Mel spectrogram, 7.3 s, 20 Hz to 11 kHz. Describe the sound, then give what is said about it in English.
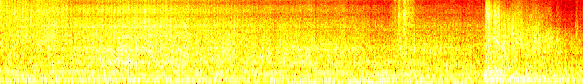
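Heavy coastal artillery guns at Dover firing in wartime, one deep boom bursting out near the end over a steady low droning rumble. “12:19, the Dover guns fired for the first time in the war.”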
